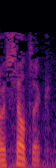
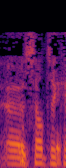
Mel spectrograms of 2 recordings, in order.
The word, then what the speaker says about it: Celtic: Is it not pronounced Celtic? – It's not. No, Celtic. Celtic has many.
